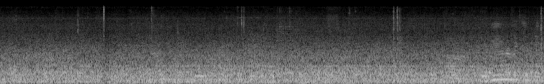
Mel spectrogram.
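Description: A large crowd murmurs and talks quietly all around.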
